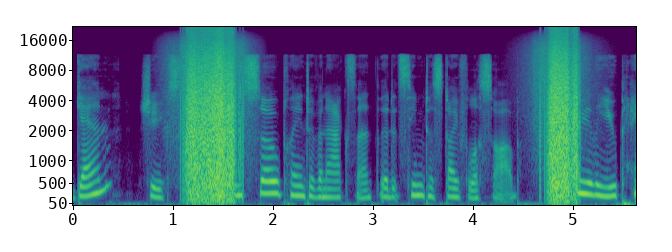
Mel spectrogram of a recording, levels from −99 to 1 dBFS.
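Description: Speech, interrupted twice by a wireless microphone noise hit, from 0.82 to 1.93 s and from 4.40 to 5.35 s. Each is a burst of static where the FM radio link fades as reflected signals cancel, letting receiver noise rise over the voice.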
